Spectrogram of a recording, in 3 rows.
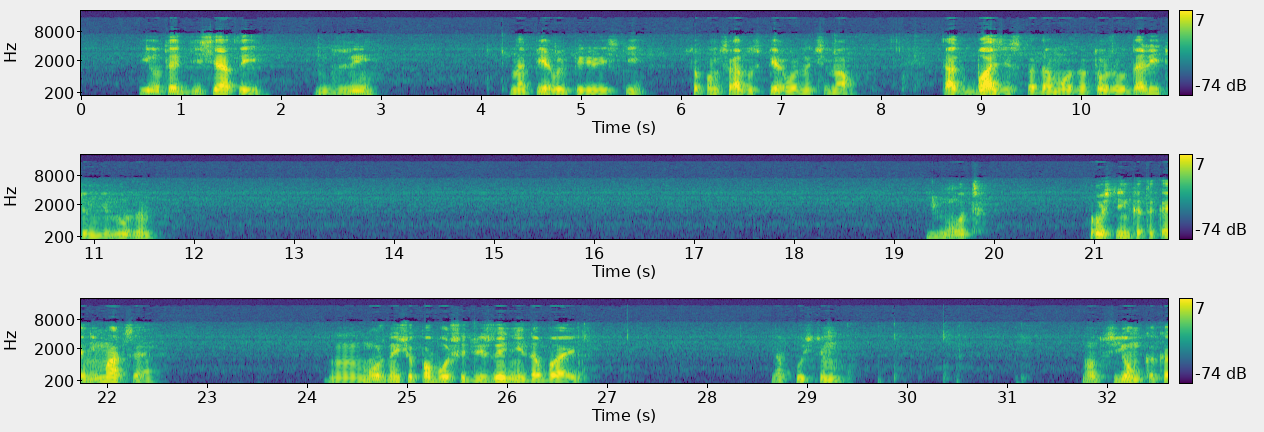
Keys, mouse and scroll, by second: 0.8 click, 2.5 g, 5.0-7.7 drag, 8.3 click, 9.6 Delete, 10.5-25.9 drag, 27.0-29.4 middle drag, 30.1 shift+middle click, 31.3-32.6 middle drag.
